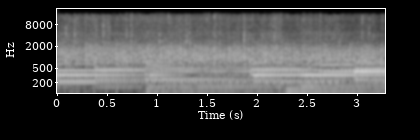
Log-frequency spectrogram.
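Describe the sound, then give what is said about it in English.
An audience claps in a steady, dense wash of applause during a sermon, while sustained organ chords hold and shift beneath it for a few seconds. “You can clap about that.”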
